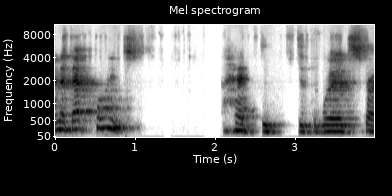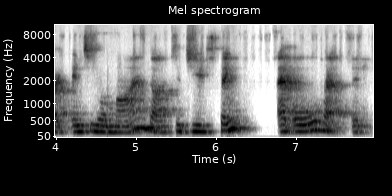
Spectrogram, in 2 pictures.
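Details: Adult woman speaking; typical speech.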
